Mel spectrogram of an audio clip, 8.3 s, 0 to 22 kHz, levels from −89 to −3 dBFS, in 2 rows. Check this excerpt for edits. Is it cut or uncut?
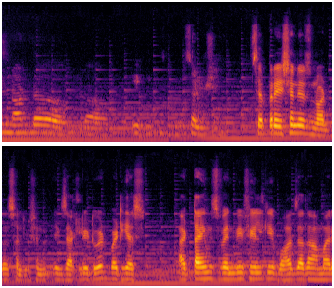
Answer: uncut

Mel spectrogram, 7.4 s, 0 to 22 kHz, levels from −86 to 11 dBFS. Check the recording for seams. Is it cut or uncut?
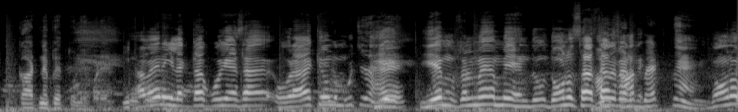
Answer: cut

